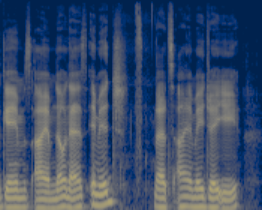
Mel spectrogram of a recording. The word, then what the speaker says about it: Imaje: In all of those games, I am known as Image. That's IMAJE. It's spelled out on my YouTube channel, as you can see.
